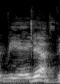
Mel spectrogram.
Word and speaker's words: Villegas: is Camilo Villegas. Is that I'm saying his name right? – Villegas, technically.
